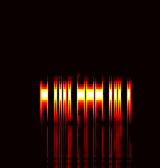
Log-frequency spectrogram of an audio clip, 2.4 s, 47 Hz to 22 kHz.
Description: Morse code, heard as a keyed tone, about 36 wpm, 700 Hz. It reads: THOSE
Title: Sets of 2 Words - New Word Drill - 35wpm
